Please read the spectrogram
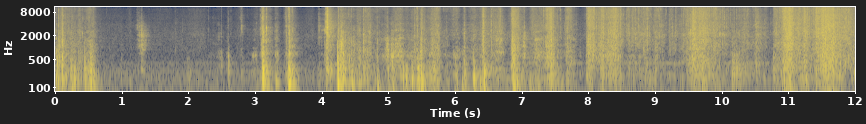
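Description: Plastic air-pillow packing and plastic wrap crinkling as a cardboard shipping box is opened and its contents handled. After a short quiet spell near the start come two sharp knocks, then almost continuous crinkling and rustling with many small clicks, loudest near the end.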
